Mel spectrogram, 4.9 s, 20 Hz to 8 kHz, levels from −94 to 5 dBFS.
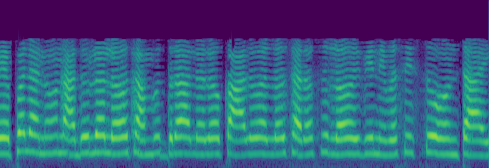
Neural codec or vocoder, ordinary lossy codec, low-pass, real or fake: codec, 24 kHz, 1.2 kbps, DualCodec; AAC, 16 kbps; 7.2 kHz; fake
